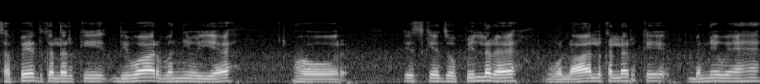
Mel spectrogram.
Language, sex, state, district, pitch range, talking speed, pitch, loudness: Hindi, male, Rajasthan, Bikaner, 135-155 Hz, 150 wpm, 145 Hz, -15 LUFS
